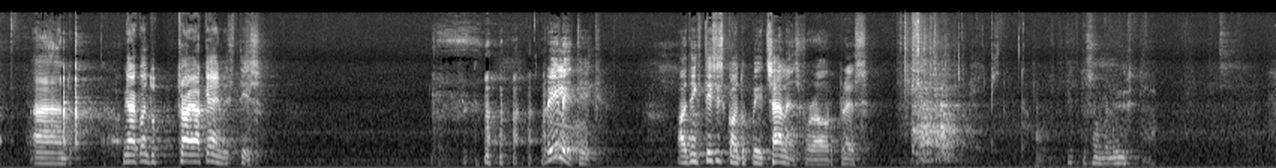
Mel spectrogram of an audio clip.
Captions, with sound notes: and... we are going to try again with this *manly laugh* REALLY thick I think this is going to be a challenge for our press [Swearing in Finnish] It doesn't go in at all.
